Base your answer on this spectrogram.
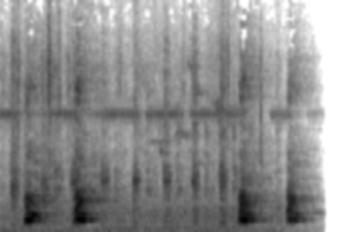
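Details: Pet dog calling toward friends nearby, a series of four sharp high yipping barks in an uneven rhythm, a pair close together then another pair after a pause, ending in quiet.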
